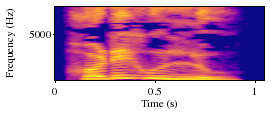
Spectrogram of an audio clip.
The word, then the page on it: ಹೊಡೆಹುಲ್ಲು: hoḍe hullu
